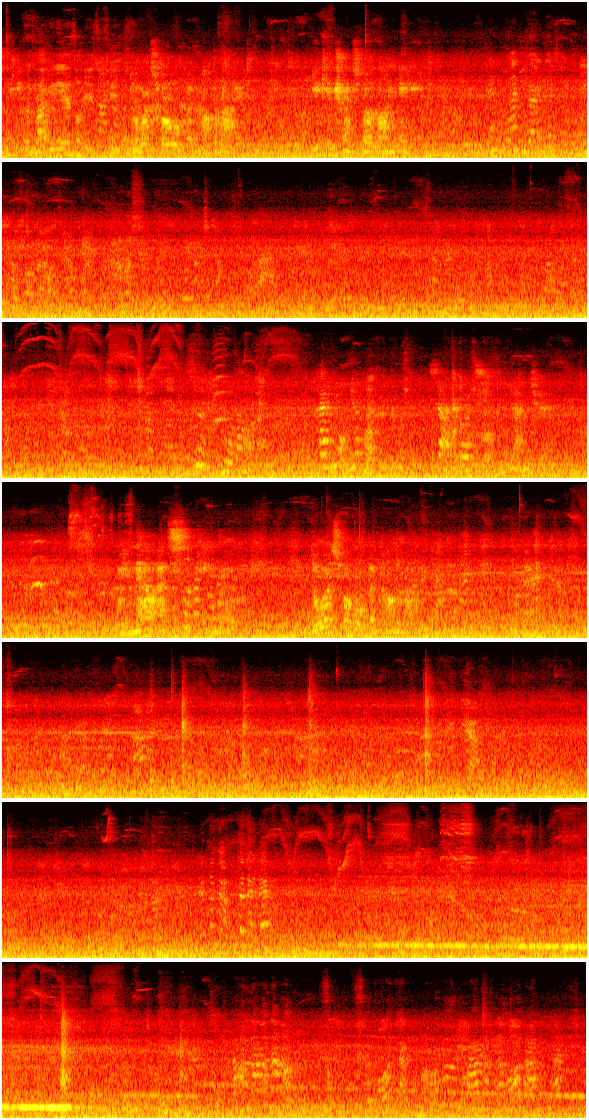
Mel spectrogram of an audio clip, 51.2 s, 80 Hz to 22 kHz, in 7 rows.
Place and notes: Siping Road, Yangpu District - Line 10(Shanghai metro)
from Wujiaochang station to Siping Road station, Binaural recording, Zoom H6+ Soundman OKM II
Shanghai, China, 23 November, 09:58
